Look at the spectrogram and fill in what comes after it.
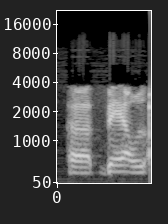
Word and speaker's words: Baal: The Phoenicians were first of all part of the Nephilim tribes, and you're right, it is Baal, I think, is more the correct pronunciation, but I've heard it both ways.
